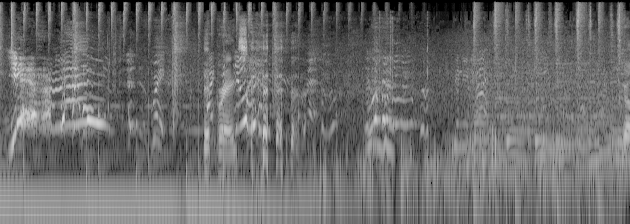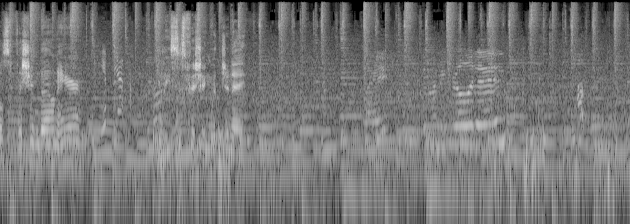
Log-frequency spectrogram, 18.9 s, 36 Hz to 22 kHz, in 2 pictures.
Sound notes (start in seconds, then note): 3.5 laughing; 8.2 river rushing; 8.2 upbeat music continues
